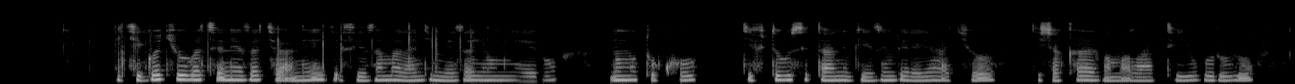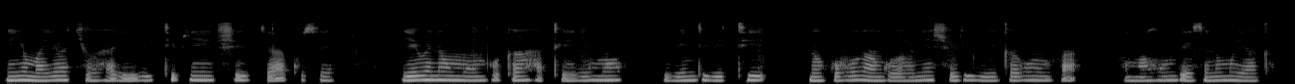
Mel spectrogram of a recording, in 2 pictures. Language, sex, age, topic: Kinyarwanda, female, 18-24, education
